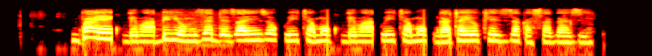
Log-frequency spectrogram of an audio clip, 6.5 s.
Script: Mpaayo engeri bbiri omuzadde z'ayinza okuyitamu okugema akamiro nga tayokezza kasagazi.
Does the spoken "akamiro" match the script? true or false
false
